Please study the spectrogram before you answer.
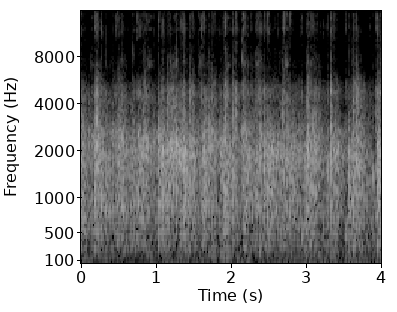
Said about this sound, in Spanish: Así que vamos a darle un aplauso a esas damas, porque comimos porque unas damas se movieron.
